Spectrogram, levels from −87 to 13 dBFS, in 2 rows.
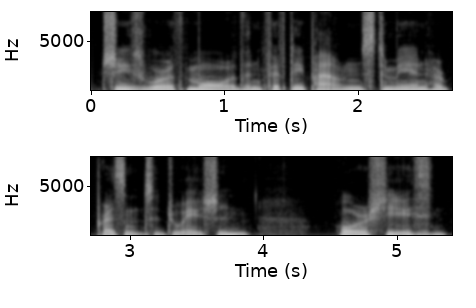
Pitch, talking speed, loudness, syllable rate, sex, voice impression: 160 Hz, 165 wpm, -18 LUFS, 4.1 syllables/s, female, feminine, adult-like, slightly muffled, slightly intellectual, calm, slightly sweet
